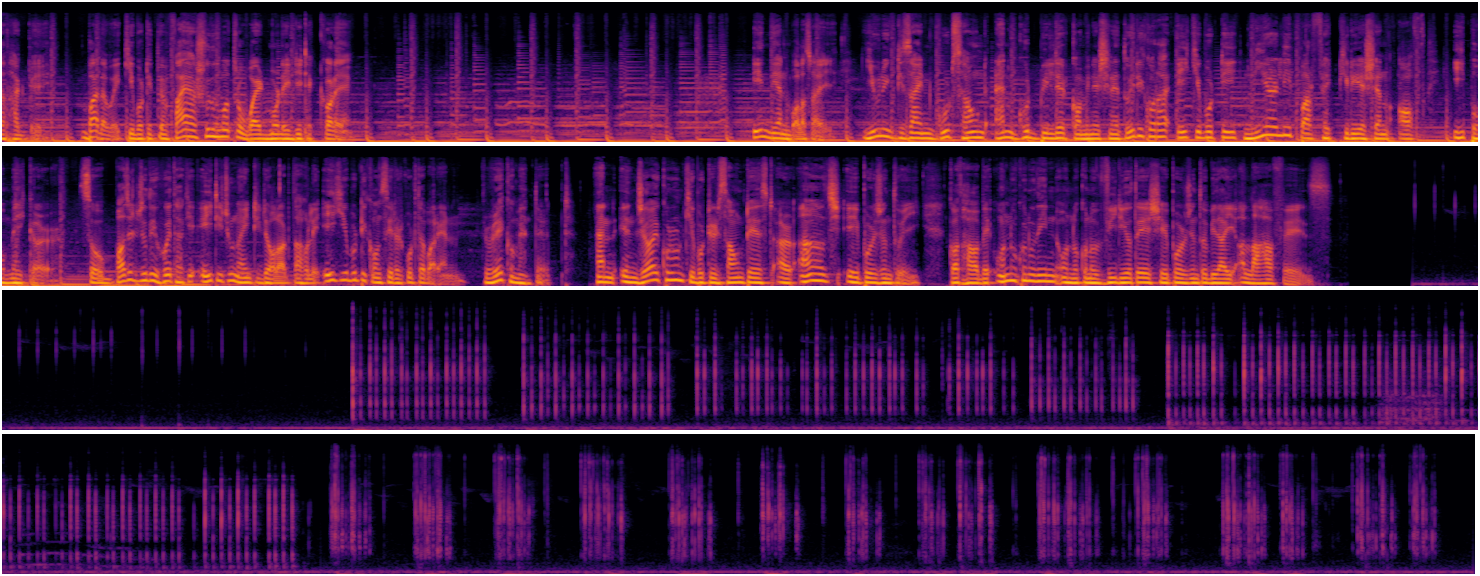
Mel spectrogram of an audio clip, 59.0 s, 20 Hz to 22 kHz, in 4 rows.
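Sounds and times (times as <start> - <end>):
mechanical keyboard typing: 28.9 - 58.7.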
